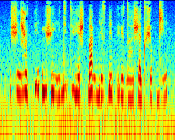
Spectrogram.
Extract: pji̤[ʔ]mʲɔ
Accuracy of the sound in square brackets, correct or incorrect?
correct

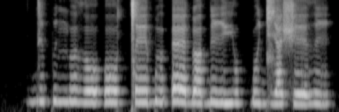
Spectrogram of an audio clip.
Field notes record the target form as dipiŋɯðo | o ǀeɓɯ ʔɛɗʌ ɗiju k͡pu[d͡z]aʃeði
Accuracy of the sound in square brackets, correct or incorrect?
incorrect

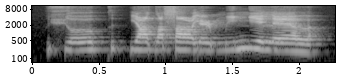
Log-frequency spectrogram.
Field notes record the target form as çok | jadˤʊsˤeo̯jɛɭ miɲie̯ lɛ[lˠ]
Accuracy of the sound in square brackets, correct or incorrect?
correct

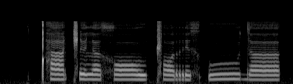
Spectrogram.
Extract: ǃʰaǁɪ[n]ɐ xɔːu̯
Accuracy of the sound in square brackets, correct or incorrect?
incorrect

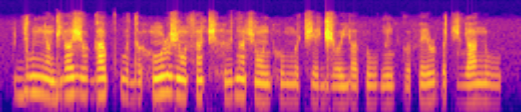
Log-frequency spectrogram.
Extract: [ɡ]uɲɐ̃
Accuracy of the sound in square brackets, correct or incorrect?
incorrect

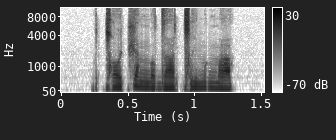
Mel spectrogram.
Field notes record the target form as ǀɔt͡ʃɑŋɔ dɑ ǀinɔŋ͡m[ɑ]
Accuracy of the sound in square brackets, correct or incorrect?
correct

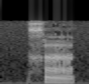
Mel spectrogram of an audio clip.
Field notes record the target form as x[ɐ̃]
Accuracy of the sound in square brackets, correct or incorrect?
correct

